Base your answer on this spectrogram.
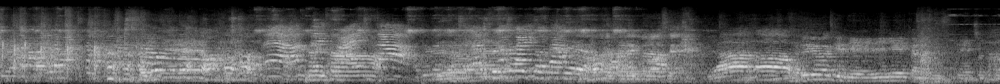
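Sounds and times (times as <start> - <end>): young children chattering: 0.0 - 8.2.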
